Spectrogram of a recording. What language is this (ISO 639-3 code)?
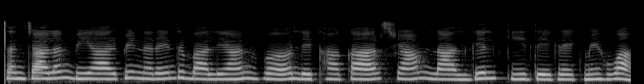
hin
